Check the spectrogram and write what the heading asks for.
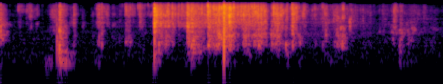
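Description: Crinkling and crackling of plastic packaging being handled, one dense burst lasting about a second and a half in the middle, with a few short handling clicks around it.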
